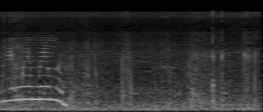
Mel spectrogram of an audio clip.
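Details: Pagoda cat, hiding out of fear of humans, gives a single drawn-out tonal meow that holds steady, then drops sharply at the end, followed by quiet outdoor background.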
